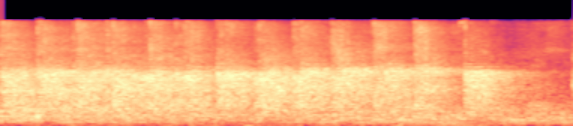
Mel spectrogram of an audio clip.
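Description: Crowd applauding, many hands clapping at once, dying away about four seconds in.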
